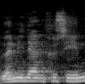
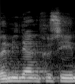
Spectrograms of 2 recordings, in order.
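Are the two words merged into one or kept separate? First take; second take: merged; merged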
